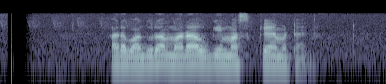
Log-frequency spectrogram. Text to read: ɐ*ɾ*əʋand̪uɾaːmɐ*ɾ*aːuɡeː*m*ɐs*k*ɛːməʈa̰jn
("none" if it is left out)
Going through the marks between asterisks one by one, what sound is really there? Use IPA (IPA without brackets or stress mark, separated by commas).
ɾ, ɾ, m, k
